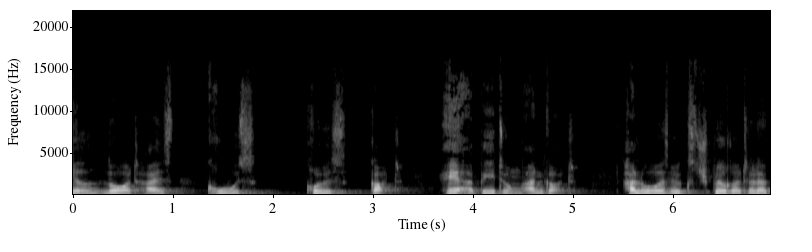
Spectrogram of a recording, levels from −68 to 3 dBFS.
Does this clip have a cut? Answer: yes; 1 cut; at 5.9 s

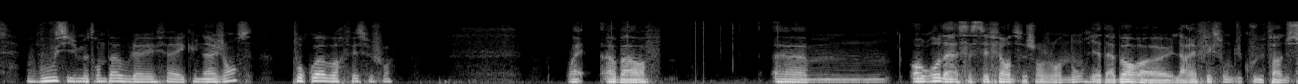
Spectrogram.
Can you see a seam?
yes; 1 cut; at 10.1 s

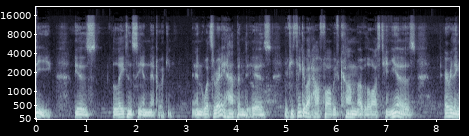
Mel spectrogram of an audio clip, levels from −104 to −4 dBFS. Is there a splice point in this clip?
no; 0 cuts

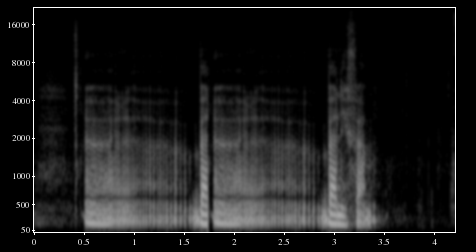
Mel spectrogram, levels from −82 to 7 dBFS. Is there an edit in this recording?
yes; 1 cut; at 1.7 s

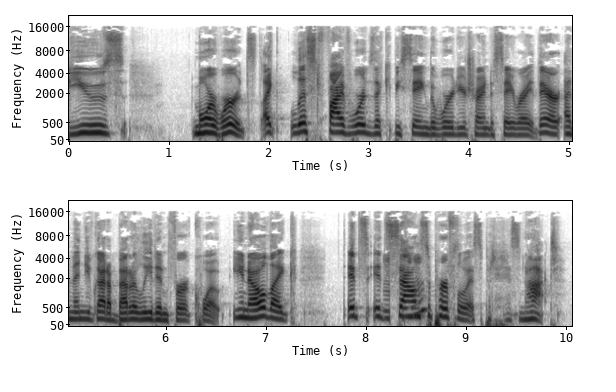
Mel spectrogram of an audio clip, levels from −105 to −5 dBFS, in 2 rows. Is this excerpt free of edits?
yes; 0 cuts

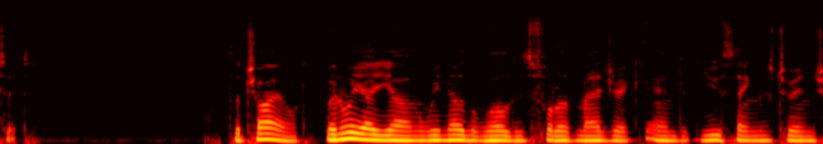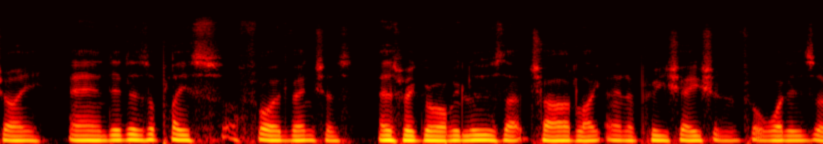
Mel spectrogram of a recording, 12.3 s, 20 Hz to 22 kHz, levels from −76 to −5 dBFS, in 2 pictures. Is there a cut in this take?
yes; 5 cuts; at 2.4 s, 6.6 s, 8.9 s, 9.5 s, 10.7 s

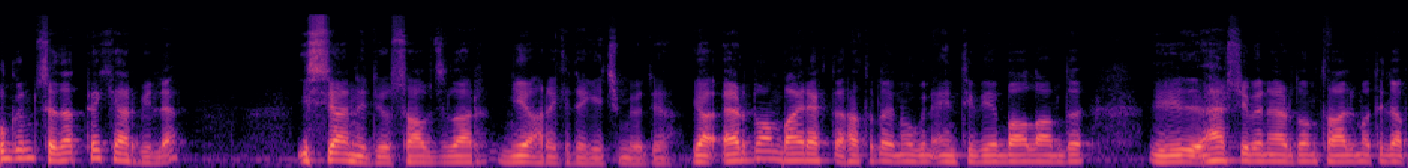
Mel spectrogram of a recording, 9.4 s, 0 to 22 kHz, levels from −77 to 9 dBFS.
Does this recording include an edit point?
no; 0 cuts

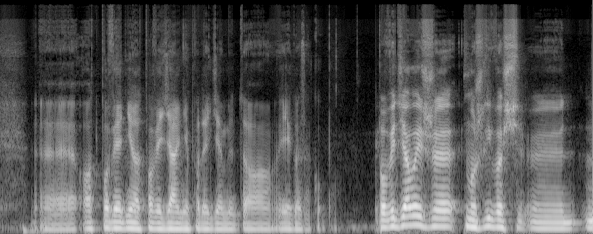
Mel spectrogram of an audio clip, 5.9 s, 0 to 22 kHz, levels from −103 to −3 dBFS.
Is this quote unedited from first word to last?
no; 1 cut; at 4.6 s

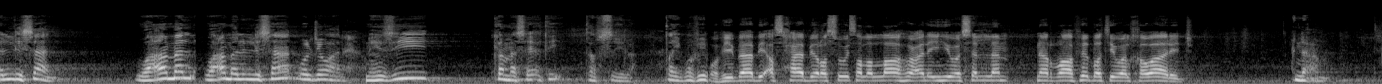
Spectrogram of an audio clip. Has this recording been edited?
yes; 7 cuts; at 1.9 s, 3.7 s, 4.9 s, 6.6 s, 7.1 s, 8.5 s, 10.4 s

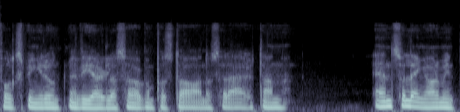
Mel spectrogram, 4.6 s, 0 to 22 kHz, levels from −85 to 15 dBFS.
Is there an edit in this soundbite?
no; 0 cuts

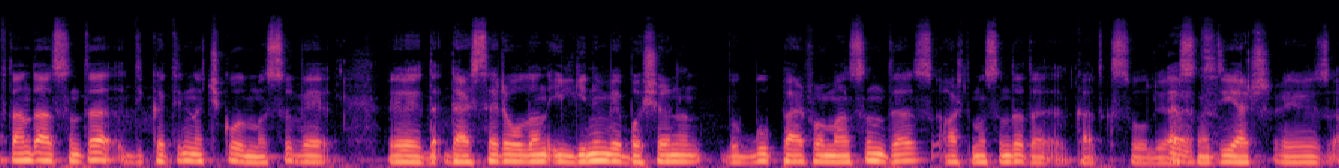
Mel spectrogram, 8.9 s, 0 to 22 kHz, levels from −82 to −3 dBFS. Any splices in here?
no; 0 cuts

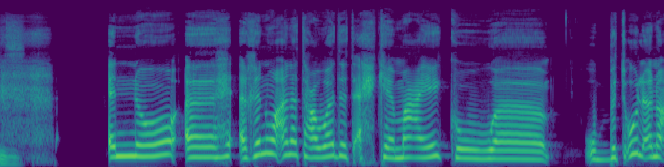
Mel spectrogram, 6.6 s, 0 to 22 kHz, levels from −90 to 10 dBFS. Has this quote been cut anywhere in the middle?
no; 0 cuts

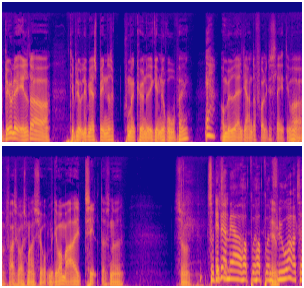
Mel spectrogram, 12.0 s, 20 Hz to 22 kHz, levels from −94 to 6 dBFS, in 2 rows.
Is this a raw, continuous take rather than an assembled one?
no; 3 cuts; at 2.3 s, 4.3 s, 11.1 s

